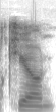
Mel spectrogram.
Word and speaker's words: Keown: But I mean, again, growing up in the '90s, McFarlane, Dale Keown. Did I pronounce that last name right? Keown?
